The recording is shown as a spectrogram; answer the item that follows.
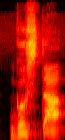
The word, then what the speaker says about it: gusta: When spoken in a sentence, gusta sounds more like gusta, and antes sounds more like ante.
